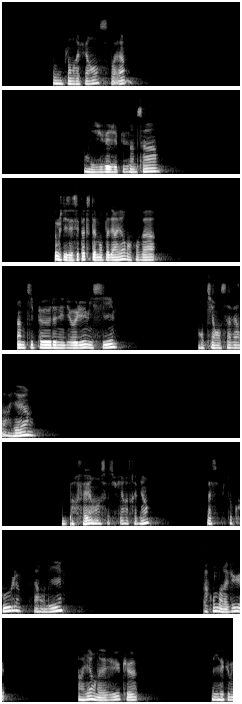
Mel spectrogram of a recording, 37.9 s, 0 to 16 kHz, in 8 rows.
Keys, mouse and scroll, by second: 0.5 click, 1.4 click, 3.6 click, 9.2 click, 12.2 middle click, 12.5 click, 13.4 shift+click, 14.7 shift+click, 15.5 >, 16.4 <, 17.1 <, 21.2 click, 23.0 j, 30.1 alt+click, 30.6-31.9 alt+middle click, 30.6 alt+scroll, 31.3 alt+click, 32.1 alt+click, 32.5 alt+click, 32.8 alt+middle click, 33.5 alt+click, 33.9 alt+click, 34.6 alt+middle click, 35.1 w, 37.8 right click.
